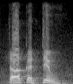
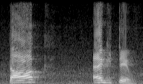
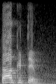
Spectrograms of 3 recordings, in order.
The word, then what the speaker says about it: talkative: और दूसरा कुछ लोग लिखते हैं TALKACTIVE, टॉक एक्टिव, जो बोलने में ज़्यादा महारत रखता हो, ज़्यादा होशियार हो या ज़्यादा बोलता हो, लेकिन ये गलत है। टॉक एक्टिव नहीं है, लफ्ज़ है, वर्ड है टॉकेटिव, TALKATIVE, टॉकेटिव, बातूनी।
